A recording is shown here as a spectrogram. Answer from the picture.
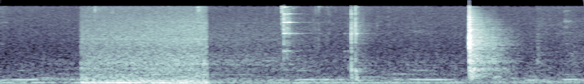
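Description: Seasoning granules poured from a container onto chopped lemongrass and chilies in a wooden mortar: a rushing pour lasting about a second. Near the end comes one sharp clink of a container.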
